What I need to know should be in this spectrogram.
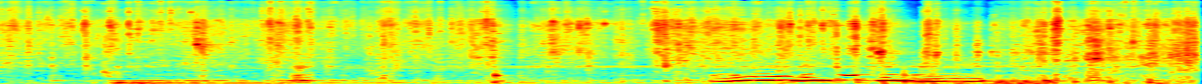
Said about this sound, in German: Und jetzt werde ich die Brote auspacken und frühstücken.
